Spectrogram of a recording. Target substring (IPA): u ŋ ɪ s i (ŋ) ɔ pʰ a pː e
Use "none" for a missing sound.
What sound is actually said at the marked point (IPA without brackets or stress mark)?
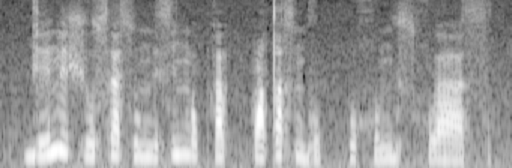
ŋ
